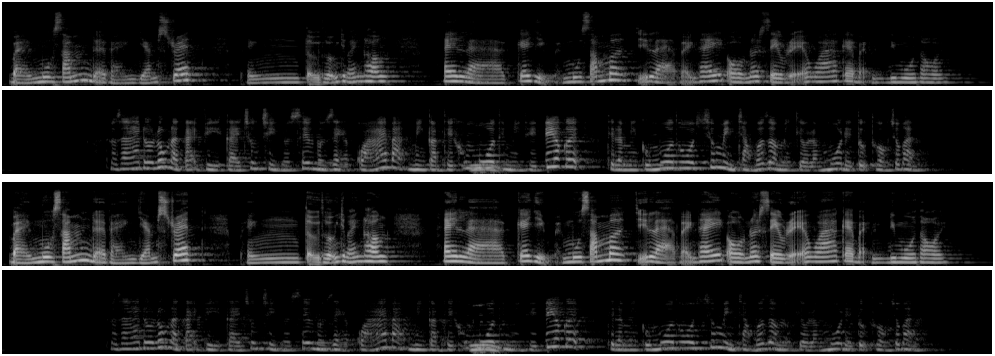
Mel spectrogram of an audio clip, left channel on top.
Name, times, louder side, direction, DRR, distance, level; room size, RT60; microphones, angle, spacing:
voice 1, 0.1-9.5 14.6-14.9, right 5 dB, 40° right, 0.4 m, -29 dB
voice 2, 11.0-15.7 16.0-19.1, left 3 dB, 60° left, 0.9 m, -37 dB
20.5 x 10.0 x 3.6 m
head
